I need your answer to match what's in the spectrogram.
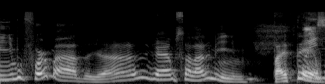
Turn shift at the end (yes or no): yes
